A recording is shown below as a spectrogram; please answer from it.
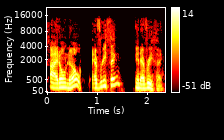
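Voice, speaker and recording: A woman's voice: on the low side, lively intonation, quick pace, no echo, studio quality. A woman in casual chat, giving short agreeing replies and thinking aloud.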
